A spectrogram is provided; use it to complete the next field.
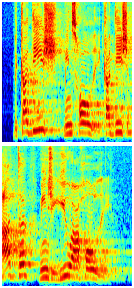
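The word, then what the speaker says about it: ܐܢܬ: Kaddish at means you are holy. It's actually A-N-T, ant, but the N's been dropped off in pronunciation.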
